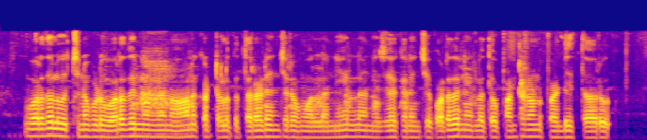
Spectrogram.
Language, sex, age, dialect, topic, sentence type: Telugu, male, 60-100, Southern, agriculture, statement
